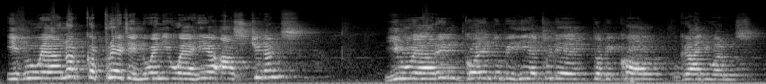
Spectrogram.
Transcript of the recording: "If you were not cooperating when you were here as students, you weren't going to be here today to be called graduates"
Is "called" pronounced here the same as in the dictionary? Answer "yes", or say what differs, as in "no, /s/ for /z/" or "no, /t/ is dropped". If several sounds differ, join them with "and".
yes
